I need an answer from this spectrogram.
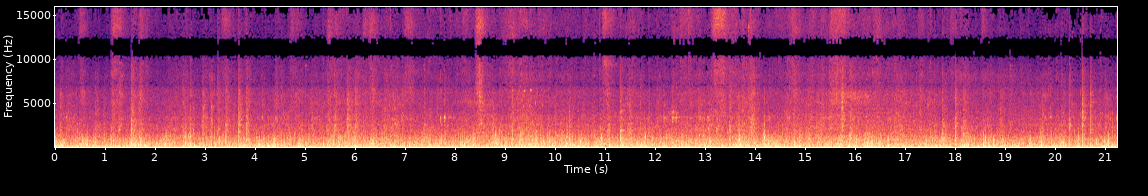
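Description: Express passenger train running at speed, heard from on board: a steady rumble of wheels on rails with faint clicks as the wheels pass over rail joints.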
